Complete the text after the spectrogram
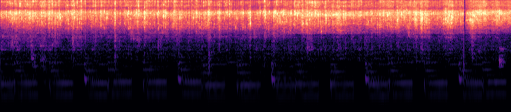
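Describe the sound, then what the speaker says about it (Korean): Noodles stir-fry in shrimp-flavoured oil for pad thai, producing a loud, constant sizzle and crackle close up, broken by regular rhythmic scrapes and tosses of the utensil against the pan. "이 상태에서 이제 새우 기름이 좀 있는 상태에서 면을 넣어서 좀 볶도록 하겠습니다"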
